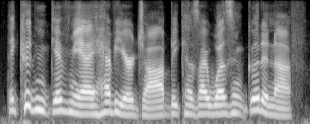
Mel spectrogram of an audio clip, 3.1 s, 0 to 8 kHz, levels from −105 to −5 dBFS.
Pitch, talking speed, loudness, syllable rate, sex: 180 Hz, 230 wpm, -16 LUFS, 5.5 syllables/s, female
